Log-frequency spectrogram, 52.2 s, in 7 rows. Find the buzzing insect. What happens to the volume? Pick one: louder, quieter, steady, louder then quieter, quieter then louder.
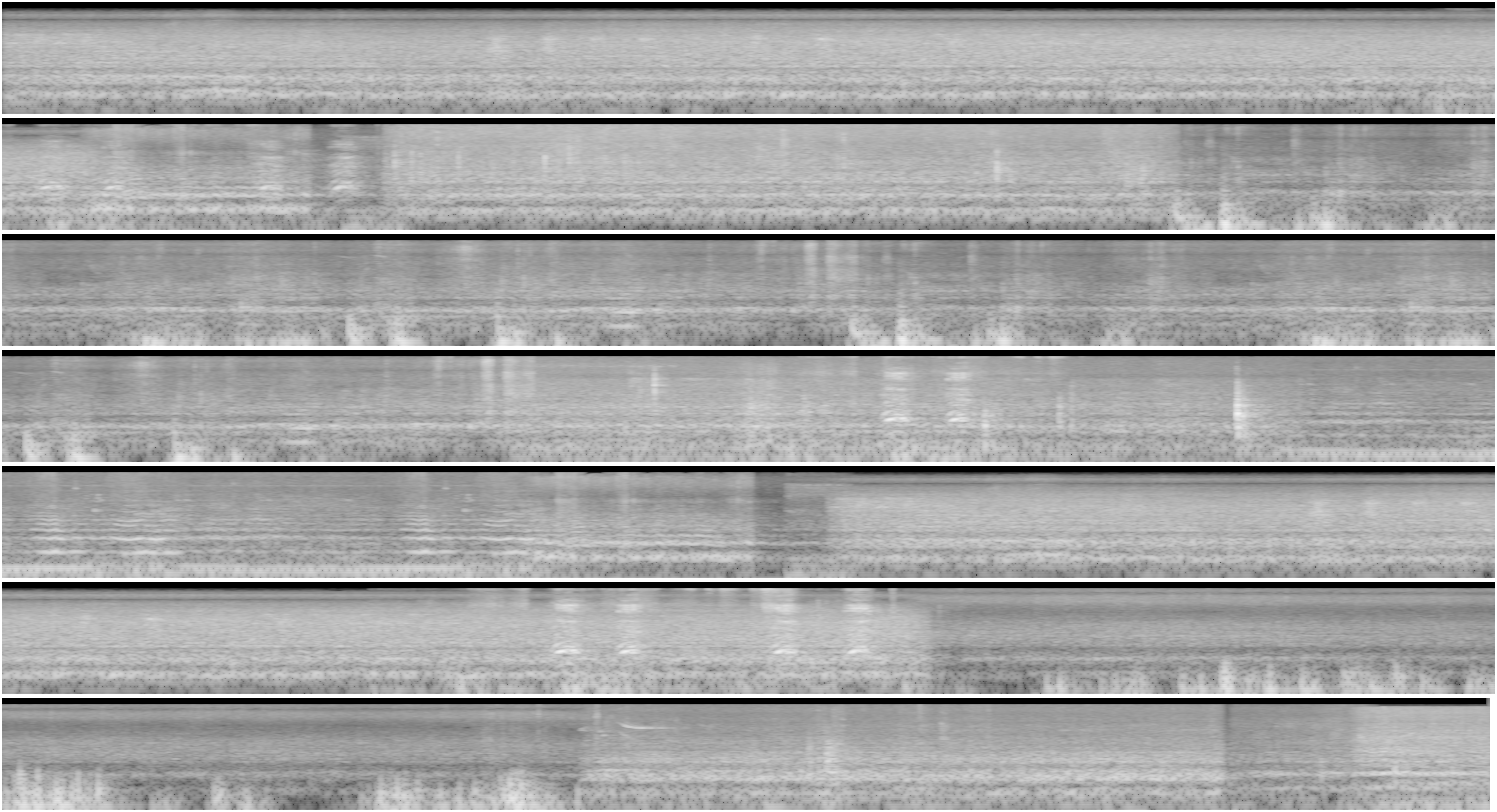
steady.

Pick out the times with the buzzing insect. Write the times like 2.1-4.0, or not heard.
0.0-52.1.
